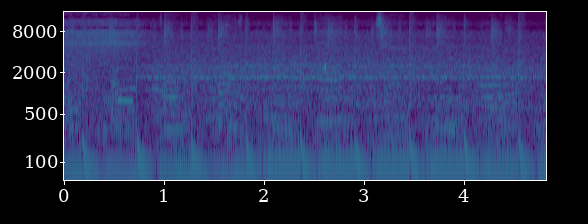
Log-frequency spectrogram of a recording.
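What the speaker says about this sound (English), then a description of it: "The process looks like grinding." A diamond floor grinder fitted with PCD tooling strips paint and concrete coating from a floor, giving a loud, steady grinding roar with a regular pulsing thump about twice a second, continuous throughout.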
